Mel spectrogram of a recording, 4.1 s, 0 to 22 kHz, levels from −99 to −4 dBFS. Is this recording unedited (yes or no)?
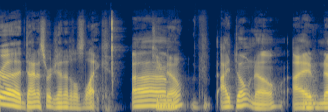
yes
